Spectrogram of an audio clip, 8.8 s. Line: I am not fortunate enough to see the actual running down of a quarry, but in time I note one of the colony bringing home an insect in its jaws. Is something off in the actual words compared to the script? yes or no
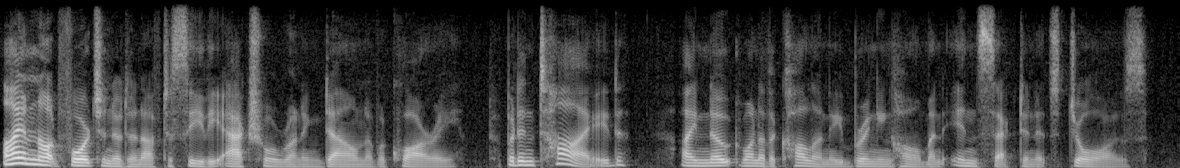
yes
